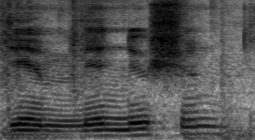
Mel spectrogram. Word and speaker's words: diminution: Diminution. How do you pronounce that? – What? – D-I-M-I-N-U-T-I-O-N. – Diminutive? – T-I-O-N, not T-I-V-E. – Diminution? – Is it diminution? Because there's no A in it.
